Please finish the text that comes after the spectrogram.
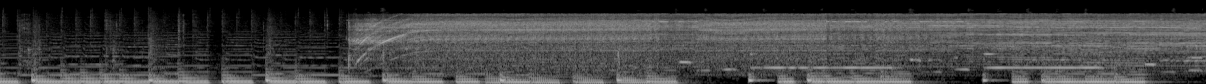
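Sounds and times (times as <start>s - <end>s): angle grinder whine: 3.5s - 12.0s.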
